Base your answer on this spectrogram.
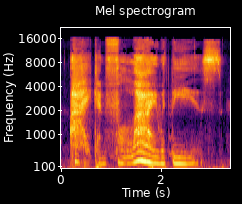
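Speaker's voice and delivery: very slow hushed secretive whisper, "fly" stretched out. The narrator tells the trolls something, whispering as if it were a big secret. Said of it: "I whispered as if it were a big secret".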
